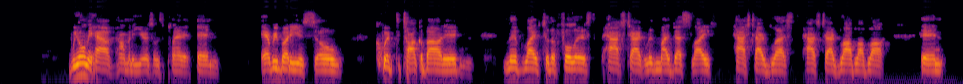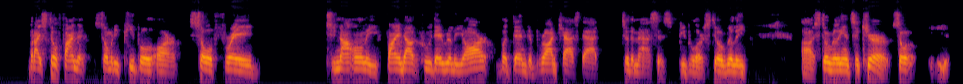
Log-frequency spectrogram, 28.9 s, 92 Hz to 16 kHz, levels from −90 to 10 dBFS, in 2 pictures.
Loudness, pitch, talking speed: -23 LUFS, 115 Hz, 150 wpm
